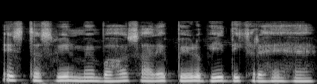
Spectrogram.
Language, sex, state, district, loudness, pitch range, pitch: Hindi, male, Jharkhand, Palamu, -16 LUFS, 150-170 Hz, 165 Hz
